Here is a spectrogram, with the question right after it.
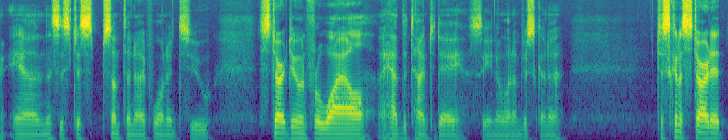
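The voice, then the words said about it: Congested voice from a cold. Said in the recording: “I am quite sick. I have a cold. My voice does not normally sound like this”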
